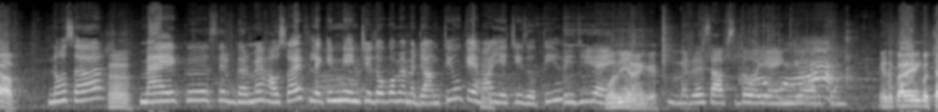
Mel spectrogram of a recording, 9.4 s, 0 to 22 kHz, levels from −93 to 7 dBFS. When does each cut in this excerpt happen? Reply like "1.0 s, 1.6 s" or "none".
5.6 s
